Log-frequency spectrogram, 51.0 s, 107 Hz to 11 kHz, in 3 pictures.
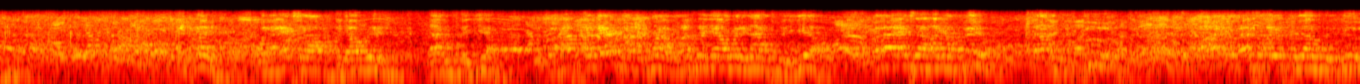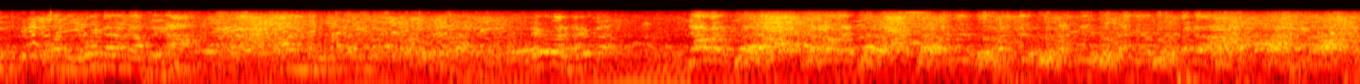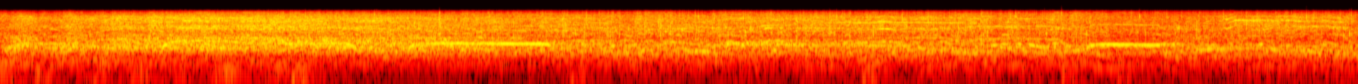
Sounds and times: Crowd: 0.0 - 50.9
Speech: 0.1 - 26.4, 27.1 - 32.5.

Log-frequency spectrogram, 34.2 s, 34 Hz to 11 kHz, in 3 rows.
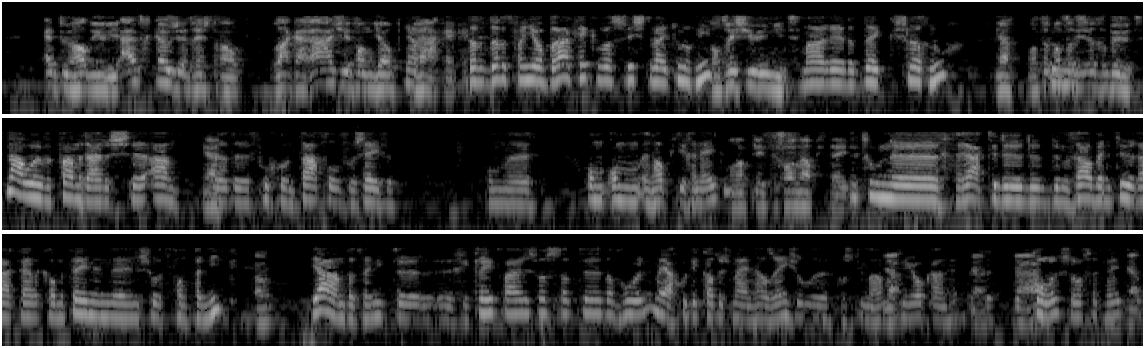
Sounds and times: Speech: 0.4 - 15.4, 16.3 - 34.2.

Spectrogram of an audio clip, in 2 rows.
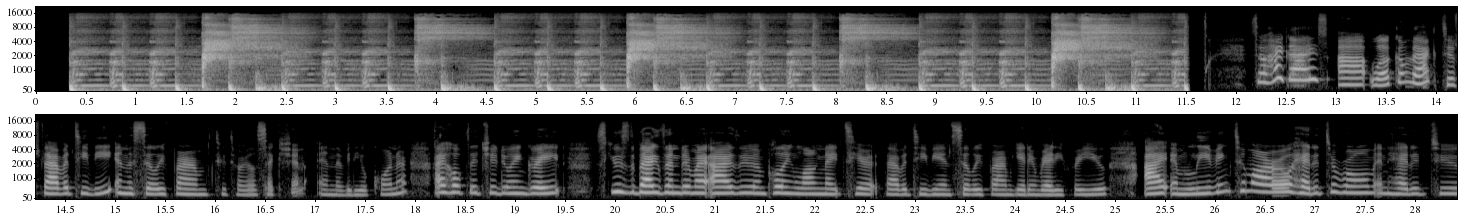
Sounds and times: Beatboxing: 0.4 - 11.6.

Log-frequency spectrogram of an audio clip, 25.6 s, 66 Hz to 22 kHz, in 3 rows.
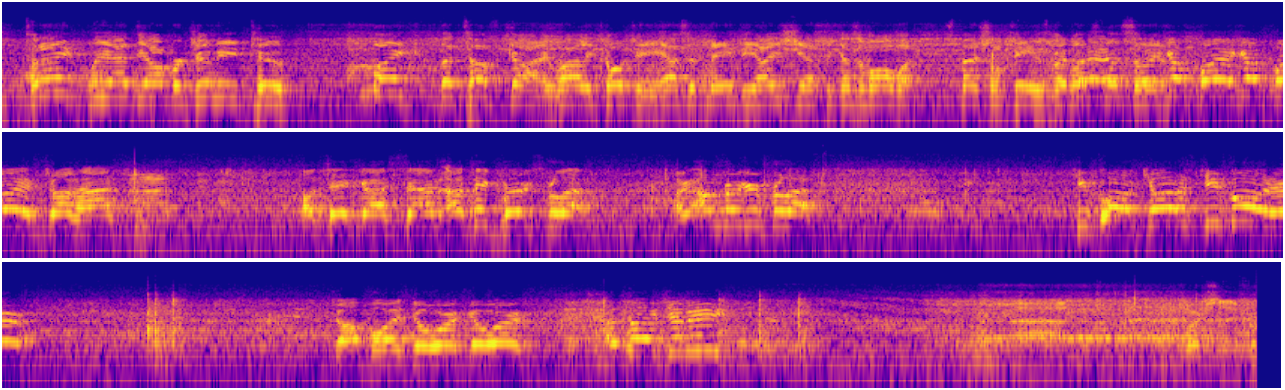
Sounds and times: Speech: 0.2 - 9.7, 10.5 - 14.0, 14.6 - 17.3, 18.9 - 22.2.

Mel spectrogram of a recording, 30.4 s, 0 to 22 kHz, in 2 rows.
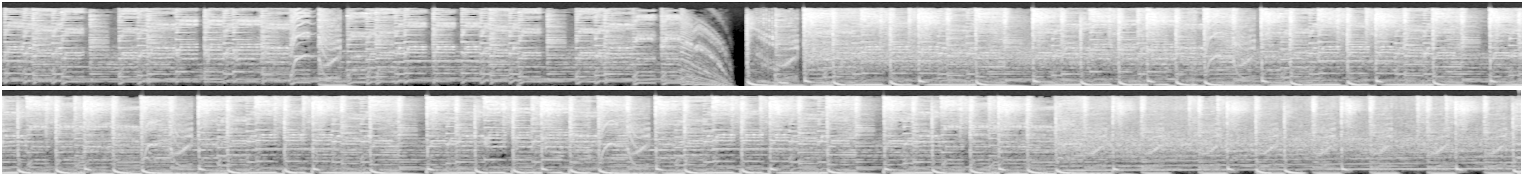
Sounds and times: Music: 0.0 - 30.3.

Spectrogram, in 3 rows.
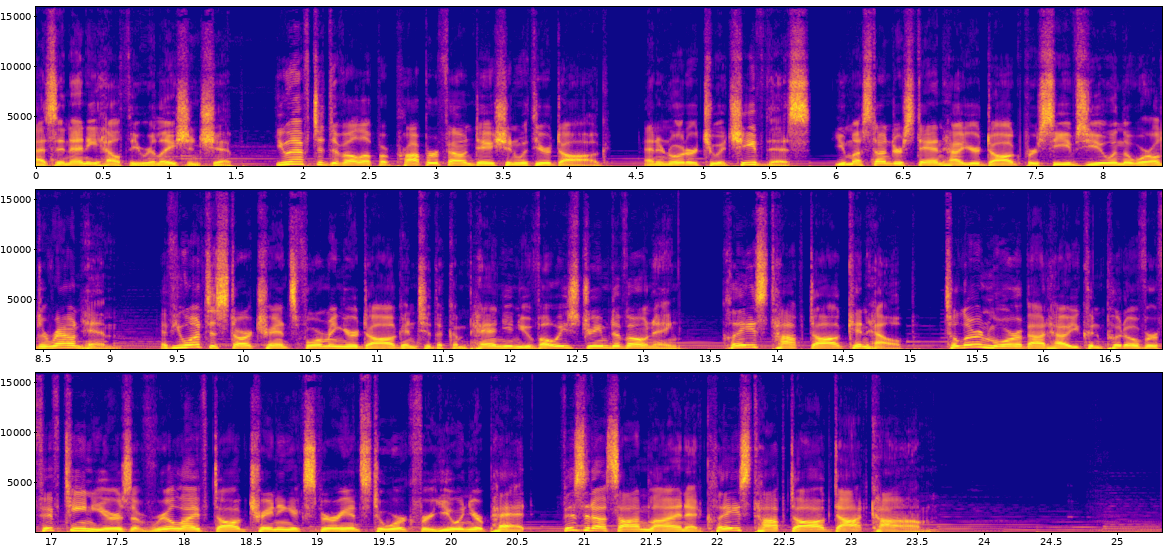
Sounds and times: Speech: 0.0 - 23.7
Music: 0.0 - 25.3.

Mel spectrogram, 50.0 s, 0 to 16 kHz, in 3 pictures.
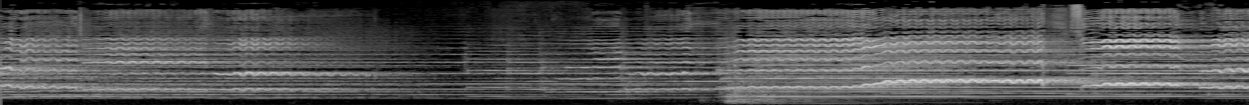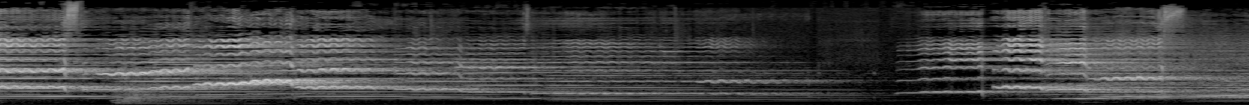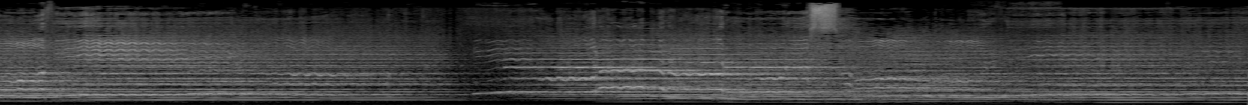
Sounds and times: Opera: 0.0 - 49.9.

